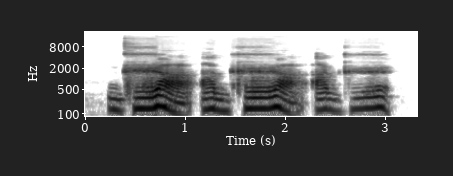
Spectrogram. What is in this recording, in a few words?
Voiced velar trill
